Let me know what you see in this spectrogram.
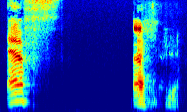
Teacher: নিচের দাঁত উপরের ঠোঁটের সাথে লেগে থাকবে আর বাতাস বের হইতে থাকবে বলার শেষের দিকে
